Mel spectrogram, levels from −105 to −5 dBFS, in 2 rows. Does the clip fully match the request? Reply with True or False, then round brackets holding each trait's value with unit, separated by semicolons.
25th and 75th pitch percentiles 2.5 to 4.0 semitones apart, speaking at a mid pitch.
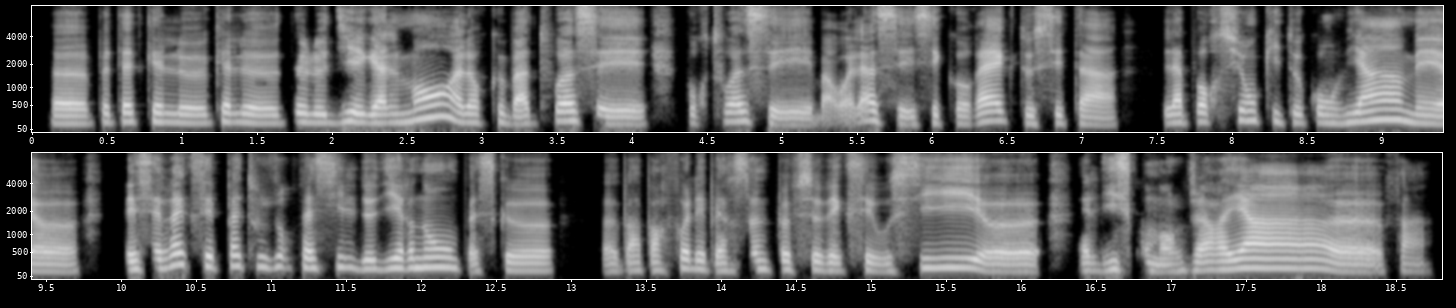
False (4.6 semitones; 155 Hz)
